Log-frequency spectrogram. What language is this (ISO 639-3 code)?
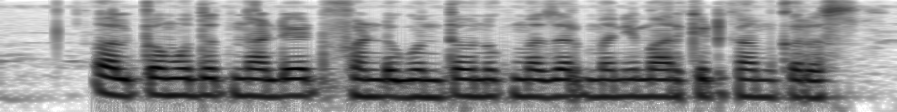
mar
